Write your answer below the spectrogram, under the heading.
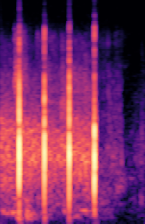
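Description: Brief applause at a municipal council meeting, for a member whose resignation was just accepted: four sharp hand claps in a steady, even rhythm, about a quarter second apart, moderately loud, followed by quiet. No one speaks.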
